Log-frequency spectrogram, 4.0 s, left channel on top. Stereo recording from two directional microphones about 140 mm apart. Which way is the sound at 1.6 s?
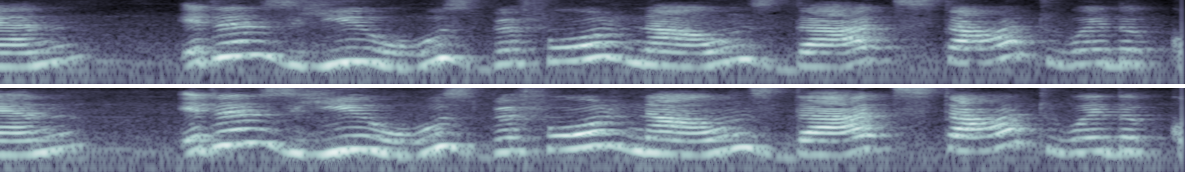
20° right (ahead or behind).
